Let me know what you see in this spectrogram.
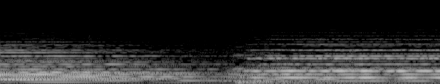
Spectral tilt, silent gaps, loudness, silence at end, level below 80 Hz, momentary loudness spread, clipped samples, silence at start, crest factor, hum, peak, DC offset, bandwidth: -9.5 dB/octave; none; -24 LUFS; 0 s; -48 dBFS; 11 LU; under 0.1%; 0 s; 14 dB; none; -10 dBFS; under 0.1%; 5.2 kHz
